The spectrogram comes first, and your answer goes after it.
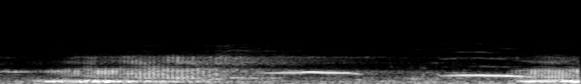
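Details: Deep humpback whale moans open and close the phrase, with two clear sliding whistled tones in the middle, one arching and one gently falling.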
